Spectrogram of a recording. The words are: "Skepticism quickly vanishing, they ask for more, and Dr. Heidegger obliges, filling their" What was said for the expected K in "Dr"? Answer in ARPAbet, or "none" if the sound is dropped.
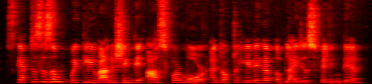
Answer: K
